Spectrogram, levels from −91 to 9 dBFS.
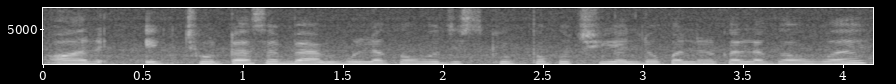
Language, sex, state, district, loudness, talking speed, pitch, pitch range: Hindi, female, Uttar Pradesh, Lucknow, -18 LUFS, 245 wpm, 225 Hz, 220-235 Hz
